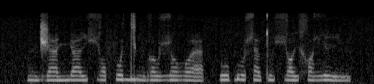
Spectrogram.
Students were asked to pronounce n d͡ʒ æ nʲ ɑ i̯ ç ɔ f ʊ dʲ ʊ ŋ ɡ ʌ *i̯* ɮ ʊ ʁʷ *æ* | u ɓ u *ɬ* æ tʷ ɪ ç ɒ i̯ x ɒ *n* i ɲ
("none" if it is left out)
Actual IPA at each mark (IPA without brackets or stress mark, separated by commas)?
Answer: u̯, æ, ɬ, ɮ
